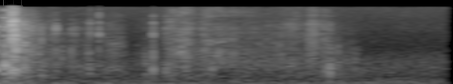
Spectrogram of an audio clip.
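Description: A raccoon jostling a plastic-wrapped foam-board feeder and stepping on leaf litter: a loud crinkle of plastic right at the start, then scattered crackles and rustles that die away after about a second and a half.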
